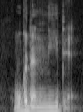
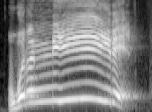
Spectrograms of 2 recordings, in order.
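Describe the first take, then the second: First: Low, soft aside; hushed, matter-of-fact demand; low-key phone request. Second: High, loud, long-stretched NEED; hammed-up high holler; comic shout. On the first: Acted. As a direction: say it low and quietly. Acts the phone call. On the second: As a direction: yell it high, dragging out NEED. Repeats the line as a shout.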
